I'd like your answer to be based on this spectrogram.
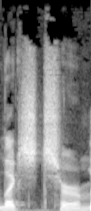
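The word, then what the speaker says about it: Leuchtturm: I can never pronounce it. Lechterm. – Lechterm. – Yeah.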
